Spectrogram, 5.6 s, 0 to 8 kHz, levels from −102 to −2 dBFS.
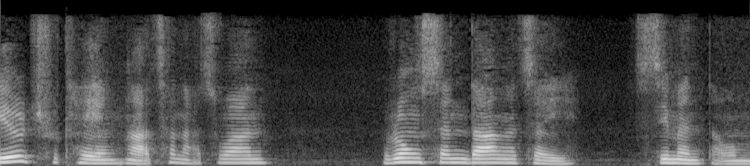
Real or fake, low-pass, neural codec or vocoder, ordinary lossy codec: fake; 7.2 kHz; codec, 16 kHz in and 24 kHz out, 1 kbps, XY-Tokenizer; AAC, 32 kbps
